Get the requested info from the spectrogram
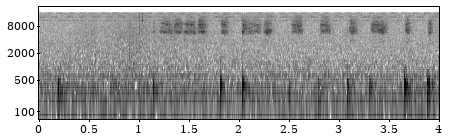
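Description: Faint taps and a run of short scratchy strokes: a stylus tapping on and writing across an interactive display screen.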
